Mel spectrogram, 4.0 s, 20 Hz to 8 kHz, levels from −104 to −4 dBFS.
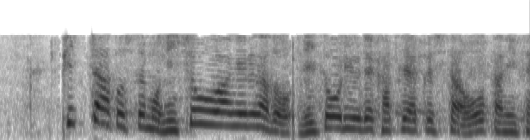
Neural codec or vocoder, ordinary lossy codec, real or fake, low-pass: codec, 16 kHz, 8 kbps, FreqCodec, smaller model; AAC, 16 kbps; fake; 7.2 kHz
